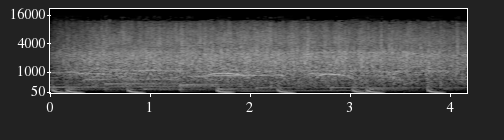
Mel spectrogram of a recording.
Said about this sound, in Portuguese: Palmas para o Contos Perdidos.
